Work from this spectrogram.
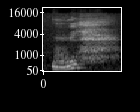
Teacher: Então, para vocês conseguirem pronunciar melhor a primeira sílaba dessa palavra, que é url, vocês farão o seguinte, vocês vão começar pronunciando o U aspirado, que é fazendo o bico do U e depois soltando o arzinho assim, U. E depois vocês vão pronunciar o L puxado logo depois dele, que é assim, L, encostando a língua nos dentes.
